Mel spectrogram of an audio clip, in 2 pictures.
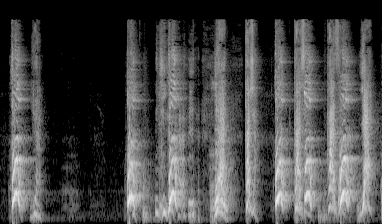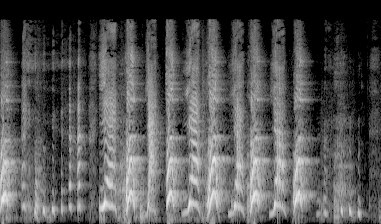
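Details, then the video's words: Indoor male Great Dane at play, barking as a box is torn up: a long run of rapid, harsh barks at irregular intervals, with a person speaking Danish and urging it on throughout. "Great Dane barks"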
